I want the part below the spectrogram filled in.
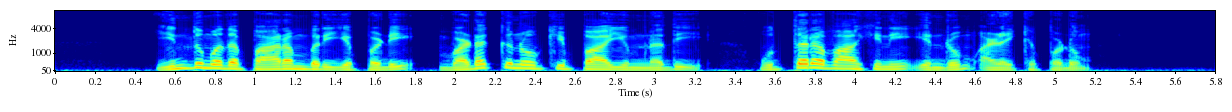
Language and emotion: Tamil, neutral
